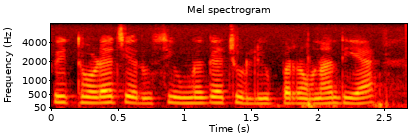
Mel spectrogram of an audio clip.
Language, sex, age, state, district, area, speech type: Dogri, female, 18-30, Jammu and Kashmir, Udhampur, rural, spontaneous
